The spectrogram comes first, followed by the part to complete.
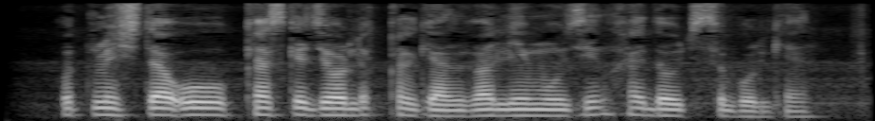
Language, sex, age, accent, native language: Uzbek, male, under 19, Qashqadaryo, Uzbek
